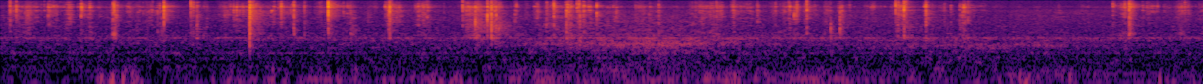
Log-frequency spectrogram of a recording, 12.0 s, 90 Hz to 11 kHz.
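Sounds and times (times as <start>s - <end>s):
plastic ribbon crinkling: 0.0s - 9.9s.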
